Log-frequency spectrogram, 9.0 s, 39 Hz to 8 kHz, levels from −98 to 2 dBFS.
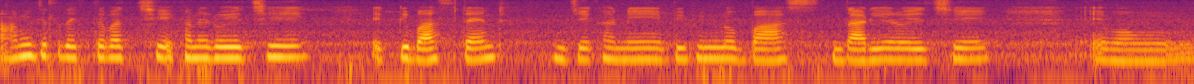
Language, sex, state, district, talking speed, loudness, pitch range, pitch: Bengali, female, West Bengal, Kolkata, 100 wpm, -17 LUFS, 185-220 Hz, 200 Hz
